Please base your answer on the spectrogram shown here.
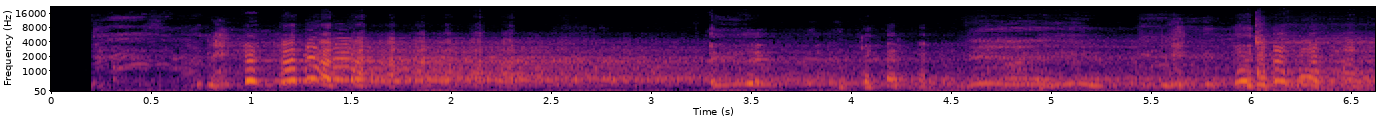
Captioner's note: boy & girl laughing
